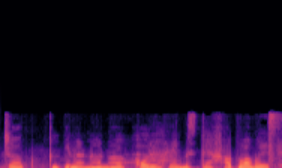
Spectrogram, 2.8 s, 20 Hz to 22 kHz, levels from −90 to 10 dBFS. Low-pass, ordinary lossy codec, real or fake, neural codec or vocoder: 7.2 kHz; none; fake; codec, 16 kHz in and 24 kHz out, 0.6 kbps, FireRedTTS-2 codec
